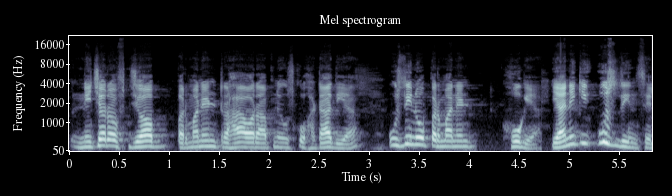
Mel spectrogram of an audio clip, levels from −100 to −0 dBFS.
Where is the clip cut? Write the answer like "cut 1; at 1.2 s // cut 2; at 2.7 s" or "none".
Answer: cut 1; at 4.7 s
